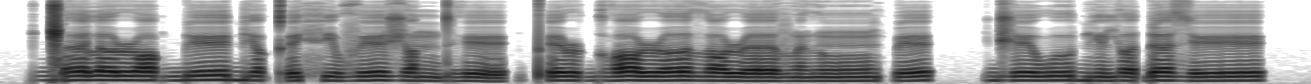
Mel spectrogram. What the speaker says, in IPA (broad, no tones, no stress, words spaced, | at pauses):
ɡ͡ǁəːlɤɹɔ ɡ͡bʏːbʲɔkʼʏ fʲəwvʏː ʒɔndʱʏ | pʼʏɹɡʱɔ ɹɤðɔɹ əːvə̃ ðũːk͡pʏ | d͡ʒʏːwubʲũjɤ ɗə zʏː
